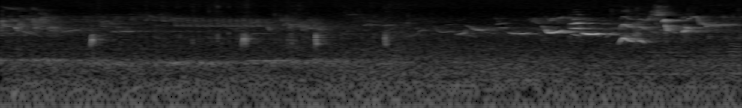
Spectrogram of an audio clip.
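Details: Faint, separated chip notes in a Spanish forest give way to a common blackbird's warbled song phrase of slurred whistles with a thin, high ending in the last seconds.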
